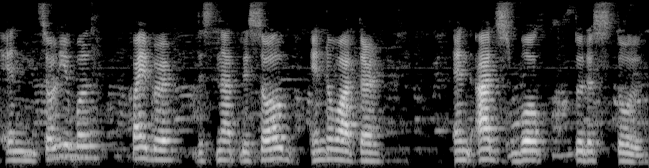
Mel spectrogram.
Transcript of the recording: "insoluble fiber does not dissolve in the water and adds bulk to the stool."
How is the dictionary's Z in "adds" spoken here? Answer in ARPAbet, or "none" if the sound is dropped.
S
